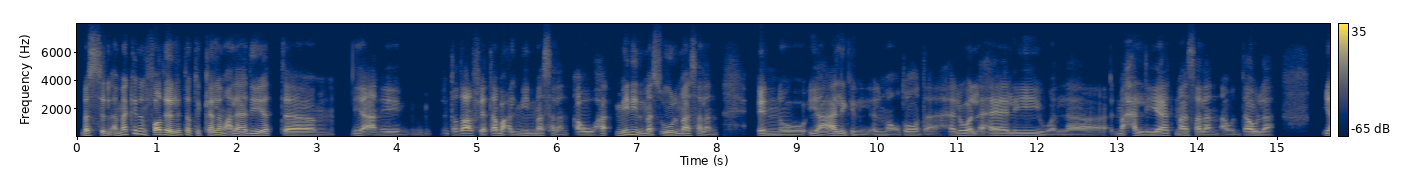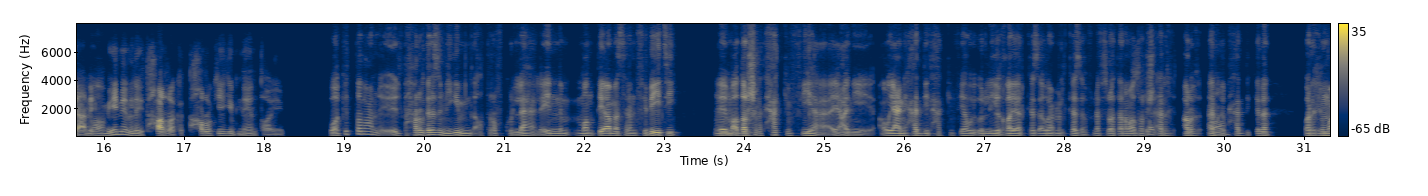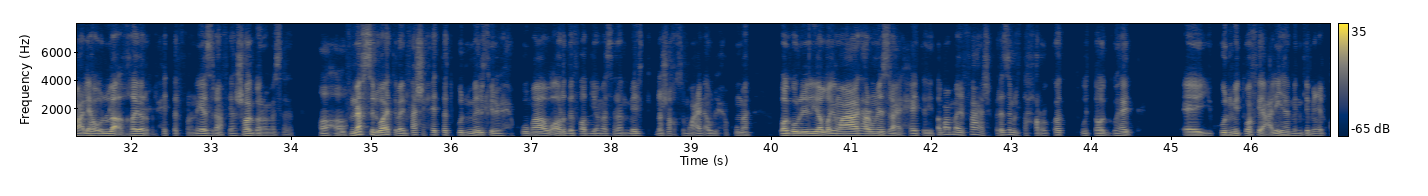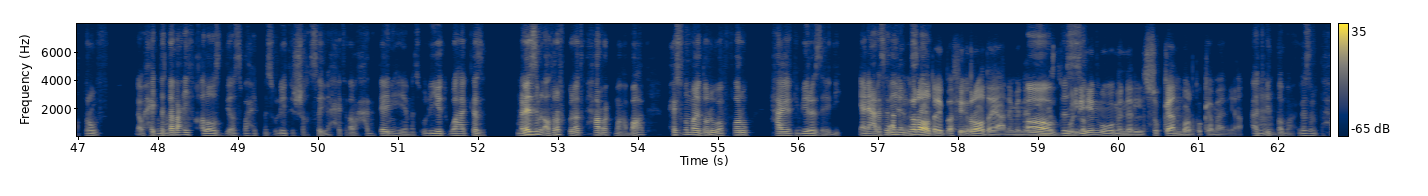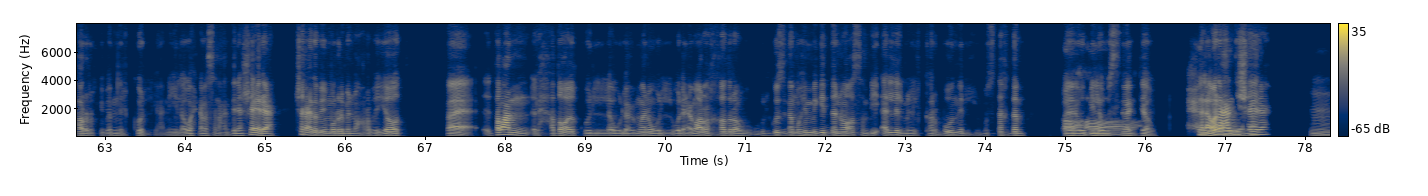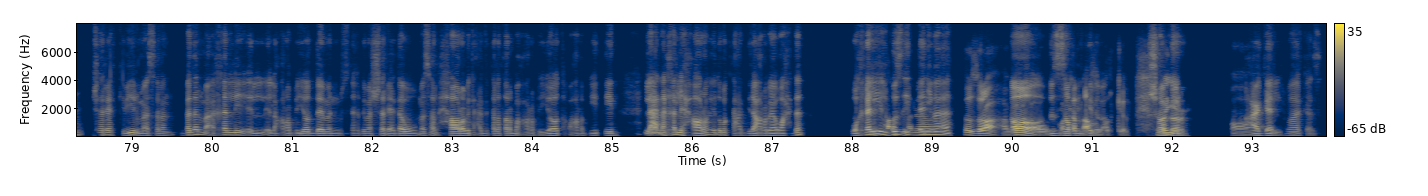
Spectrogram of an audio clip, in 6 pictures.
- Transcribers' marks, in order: tapping
- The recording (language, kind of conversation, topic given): Arabic, podcast, إيه رأيك في أهمية الحدائق في المدن النهارده؟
